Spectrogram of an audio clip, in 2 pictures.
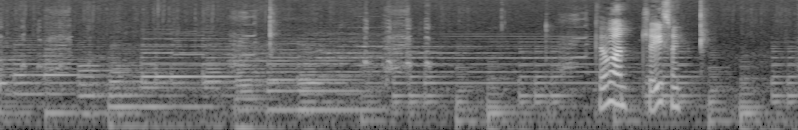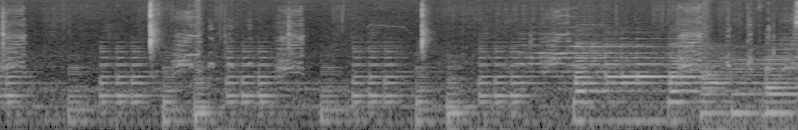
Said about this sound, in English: I need to deal with that goose first.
